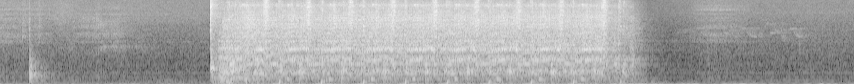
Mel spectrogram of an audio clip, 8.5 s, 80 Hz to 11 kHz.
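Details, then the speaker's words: 1962 Austin Healey Sprite MkII low-compression engine after 10+ years in storage, compression test cylinder 1 (about 112 psi): starter spins about four seconds with steady, even compression beats. Normal compression cranking. "about 112. it's pretty good for a low compression little engine like this"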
